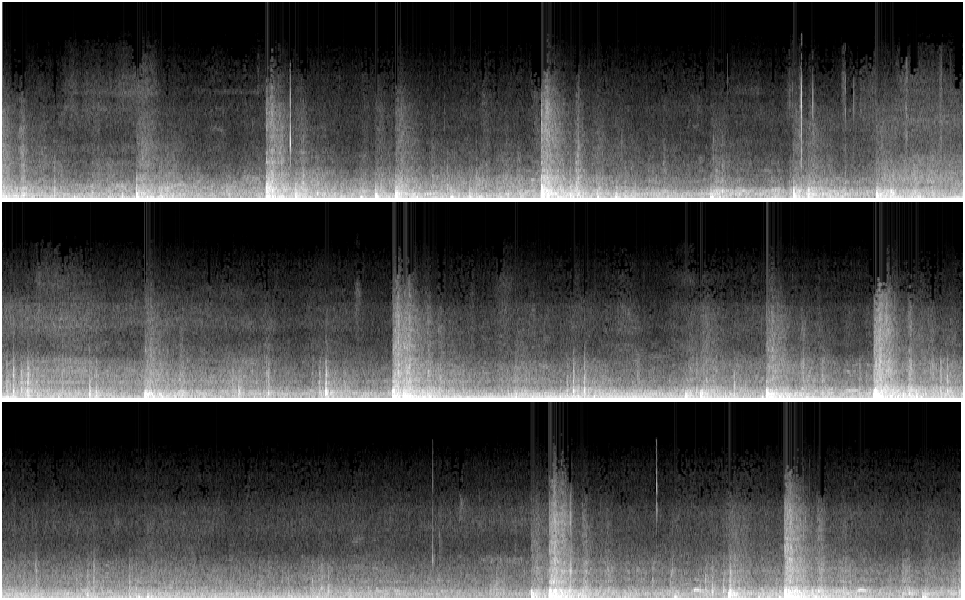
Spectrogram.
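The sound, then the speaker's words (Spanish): Many sharp, gunshot-like bangs from a crowd firing shots at a town's patron saint festival, as a procession comes down from a hermitage. The cracks land irregularly, some in quick clusters, over constant background noise. “hay un grupo de gente que dispara, que baja desde la ermita de donde va a bajar la imagen patrona de estas fiestas, y otra que viene en sentido contrario.”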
